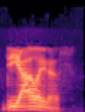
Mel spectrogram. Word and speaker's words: Dialynas: Just like it was so funny when he was just like, "Stop putting an inflection on stuff. It's just Dialynas."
